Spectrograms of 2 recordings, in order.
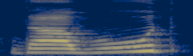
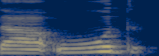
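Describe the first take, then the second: First: The middle consonant is a rounded w sound. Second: A glottal stop comes before the u vowel. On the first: The speaker calls it right. "डब्ल्यू के साथ है वो correct pronunciation है" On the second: The speaker calls it wrong. "हमज़ा पेश लगाकर पढ़ना इसको दाऊद करके ये भी गलत है"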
